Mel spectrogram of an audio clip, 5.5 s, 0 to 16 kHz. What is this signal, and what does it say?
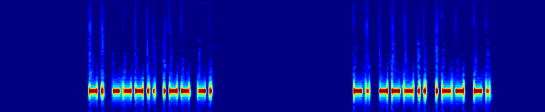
Morse code, heard as a keyed tone, about 34 wpm, 700 Hz. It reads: N8WN N8WN
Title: Speed Racing - USA 1x2 Call Signs 28wpm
